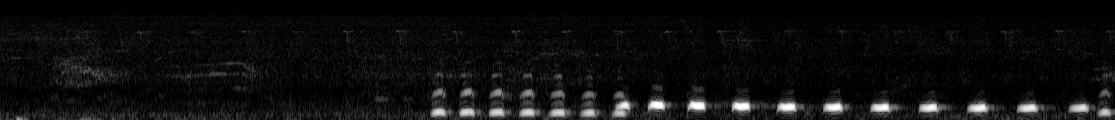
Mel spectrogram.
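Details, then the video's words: Greater coucal in a challenge, calling after three quiet seconds: a fast series of deep, hollow hoots, first paired two-tone notes, then single lower booming hoots about three per second. "Siêu bìm bịp thách đấu"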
